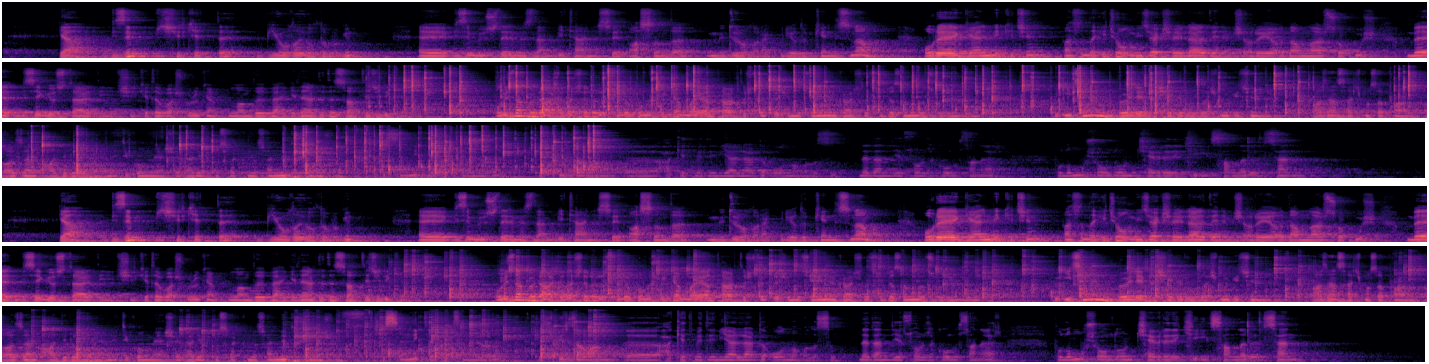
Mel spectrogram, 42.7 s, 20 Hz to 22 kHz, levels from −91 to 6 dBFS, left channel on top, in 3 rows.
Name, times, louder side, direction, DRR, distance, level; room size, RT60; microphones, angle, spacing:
voice 1, 0.6-3.6 4.2-18.6 19.2-24.1 24.8-27.0 27.3-31.8, right 1 dB, 10° right, 6 dB, 0.8 m, -36 dB
sound 1, 17.8-34.5, left 5 dB, 50° left, 1.2 m, -39 dB
sound 2, 26.6-33.0, left 2 dB, 30° left, 1.3 m, -56 dB
voice 2, 31.9-41.5, right 4 dB, 70° right, 9 dB, 0.9 m, -45 dB
26.0 x 11.0 x 3.8 m, 2.1 s
head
